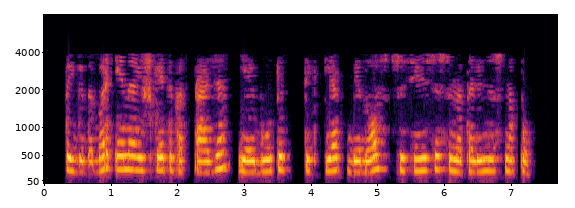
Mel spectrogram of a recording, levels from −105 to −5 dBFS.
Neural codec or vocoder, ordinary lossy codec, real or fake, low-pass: none; AAC, 16 kbps; real; 7.2 kHz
